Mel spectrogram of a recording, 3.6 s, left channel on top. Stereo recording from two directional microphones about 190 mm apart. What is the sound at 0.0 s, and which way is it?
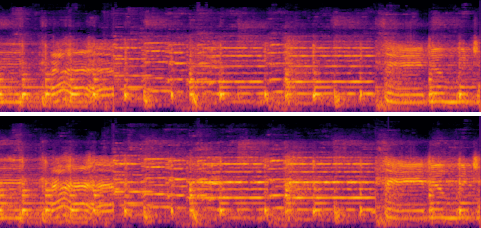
Music, 25° left (ahead or behind).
